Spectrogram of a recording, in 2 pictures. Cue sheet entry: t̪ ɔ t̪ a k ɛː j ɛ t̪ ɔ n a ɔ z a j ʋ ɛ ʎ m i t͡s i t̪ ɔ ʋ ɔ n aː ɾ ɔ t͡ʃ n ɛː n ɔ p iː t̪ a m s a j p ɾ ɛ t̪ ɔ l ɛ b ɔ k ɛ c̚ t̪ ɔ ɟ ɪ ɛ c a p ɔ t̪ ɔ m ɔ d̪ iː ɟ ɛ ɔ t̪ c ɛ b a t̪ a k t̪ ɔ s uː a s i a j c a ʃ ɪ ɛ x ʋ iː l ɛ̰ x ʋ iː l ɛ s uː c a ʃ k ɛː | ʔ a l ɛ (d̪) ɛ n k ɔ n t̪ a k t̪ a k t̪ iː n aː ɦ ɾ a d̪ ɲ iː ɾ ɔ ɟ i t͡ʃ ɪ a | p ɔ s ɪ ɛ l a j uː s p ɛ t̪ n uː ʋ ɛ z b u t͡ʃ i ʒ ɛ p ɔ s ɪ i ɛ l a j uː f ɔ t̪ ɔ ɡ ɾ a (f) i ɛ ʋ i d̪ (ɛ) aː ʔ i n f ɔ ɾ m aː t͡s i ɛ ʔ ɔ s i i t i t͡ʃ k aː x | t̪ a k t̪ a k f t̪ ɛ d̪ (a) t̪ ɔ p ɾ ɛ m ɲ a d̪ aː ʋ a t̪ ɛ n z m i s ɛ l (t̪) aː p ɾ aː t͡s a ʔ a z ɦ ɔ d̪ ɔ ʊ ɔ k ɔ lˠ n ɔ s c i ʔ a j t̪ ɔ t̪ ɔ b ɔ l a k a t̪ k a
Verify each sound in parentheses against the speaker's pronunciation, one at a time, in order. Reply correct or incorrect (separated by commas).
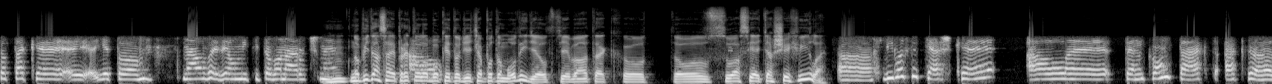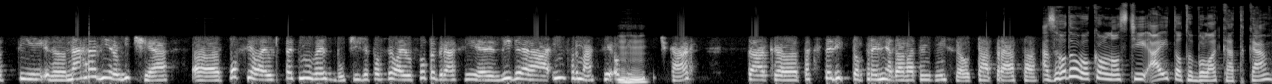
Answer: incorrect, correct, correct, incorrect, correct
